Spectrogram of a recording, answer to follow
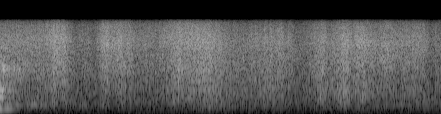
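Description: A clear plastic sandwich bag rustling unevenly as it is wafted through the air to fill it with air.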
